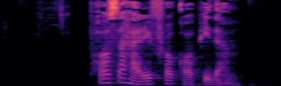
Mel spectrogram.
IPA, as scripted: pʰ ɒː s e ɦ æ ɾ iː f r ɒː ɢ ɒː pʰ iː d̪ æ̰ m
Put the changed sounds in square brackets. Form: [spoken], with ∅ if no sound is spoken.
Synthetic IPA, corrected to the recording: pʰ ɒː s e ɦ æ ɾ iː f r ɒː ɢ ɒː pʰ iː d̪ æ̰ m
